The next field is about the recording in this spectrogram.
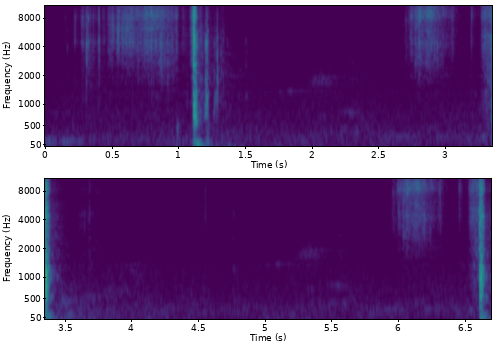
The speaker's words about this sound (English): Well, so what he was doing wrong was that he was chopping. Uh-huh. He was chopping hard down and basically crushing. Yeah, you hear him kind of compress almost. That's right. Let's hear that sound clip of the wrong way.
